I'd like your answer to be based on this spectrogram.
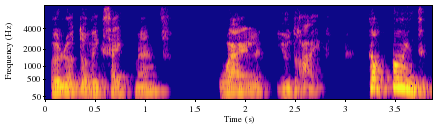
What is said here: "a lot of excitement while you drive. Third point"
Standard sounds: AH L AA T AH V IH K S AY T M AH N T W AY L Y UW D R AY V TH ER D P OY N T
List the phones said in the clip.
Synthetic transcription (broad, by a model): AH L AA T AH V IH K S AY T M AH N T W AY L Y UW D R AY V S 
